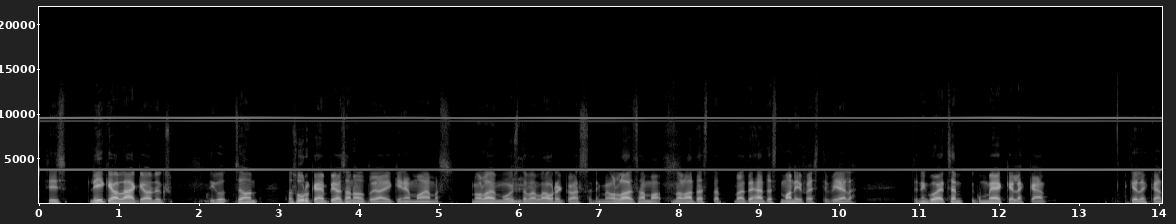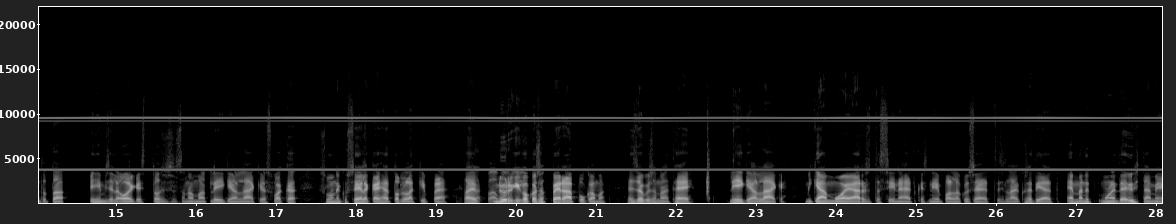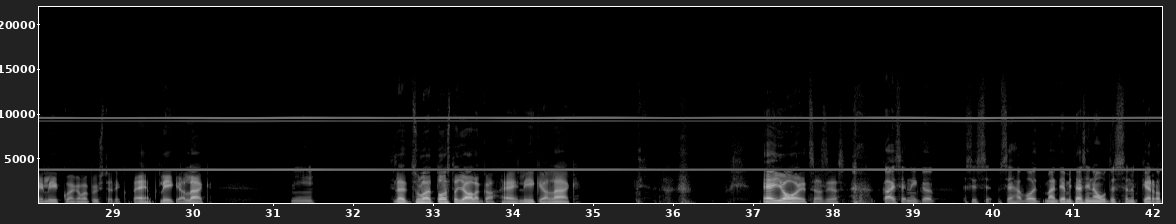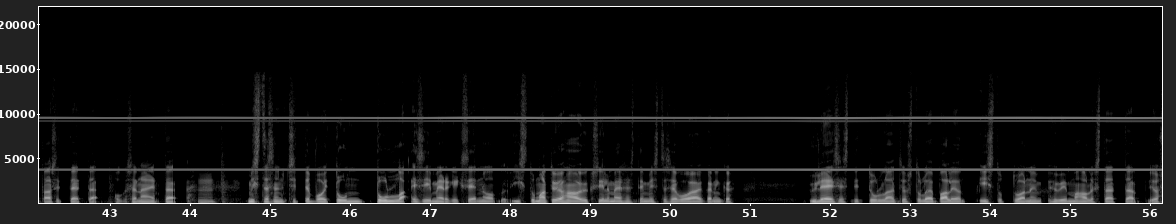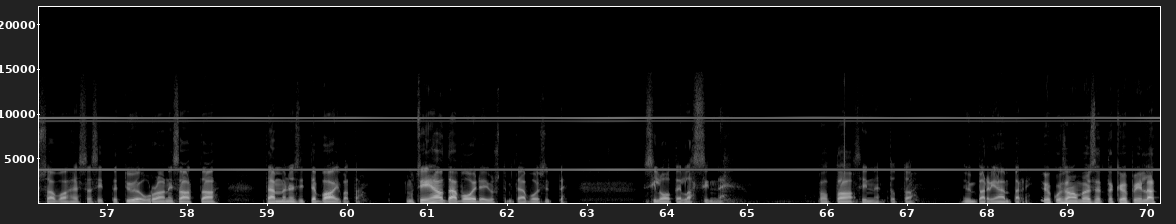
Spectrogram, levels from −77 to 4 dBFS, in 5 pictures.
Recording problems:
high-pitched whine; loud; throughout; 4 kHz, 10 dB below the speech

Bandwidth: 14.5 kHz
